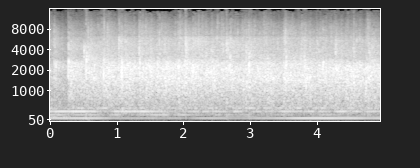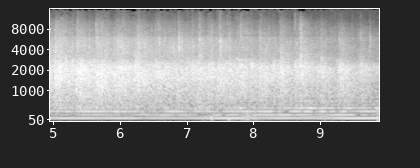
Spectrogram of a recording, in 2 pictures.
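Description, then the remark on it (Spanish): An audience applauds the Lord steadily for about ten seconds, a dense, continuous wash of many hands clapping at an even level, with a faint low electrical hum underneath and no talking. “Dale un aplauso al Señor.”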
